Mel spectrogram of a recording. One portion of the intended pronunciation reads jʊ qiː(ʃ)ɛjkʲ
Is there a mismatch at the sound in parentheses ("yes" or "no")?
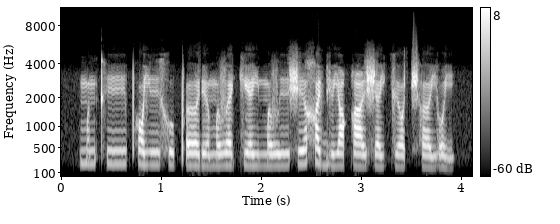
no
